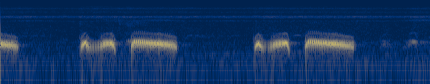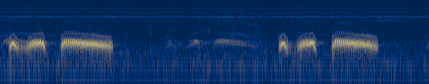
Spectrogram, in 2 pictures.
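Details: Spotted dove lure call played at full volume while wild birds refuse to come down: two short rising coos and a long, falling, slightly rough coo, four phrases about two seconds apart over a faint steady high hum.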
